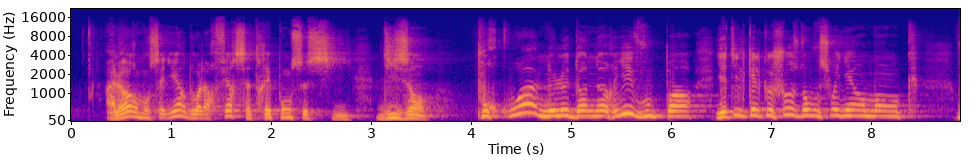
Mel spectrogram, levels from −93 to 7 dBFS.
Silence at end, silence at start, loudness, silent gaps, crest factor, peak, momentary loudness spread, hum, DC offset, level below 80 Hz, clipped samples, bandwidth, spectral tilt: 0 s; 0.35 s; -16 LUFS; none; 16 dB; 0 dBFS; 10 LU; none; under 0.1%; -62 dBFS; under 0.1%; 13.5 kHz; -6 dB/octave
